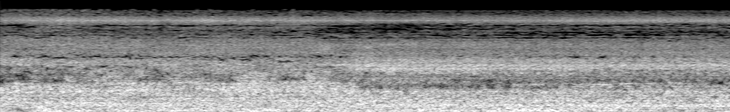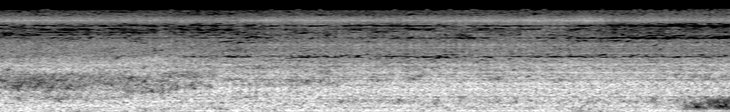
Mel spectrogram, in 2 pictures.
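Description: Fire engine's diesel engine idling close by, a steady loud rumble and whir. The lower part of the sound falls away suddenly near the end.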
